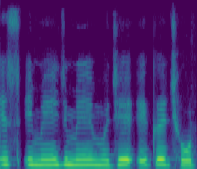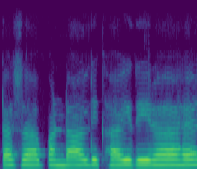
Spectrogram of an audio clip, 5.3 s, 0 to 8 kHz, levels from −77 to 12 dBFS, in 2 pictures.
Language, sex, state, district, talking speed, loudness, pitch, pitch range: Hindi, female, Haryana, Charkhi Dadri, 135 wpm, -13 LUFS, 245 Hz, 235-250 Hz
